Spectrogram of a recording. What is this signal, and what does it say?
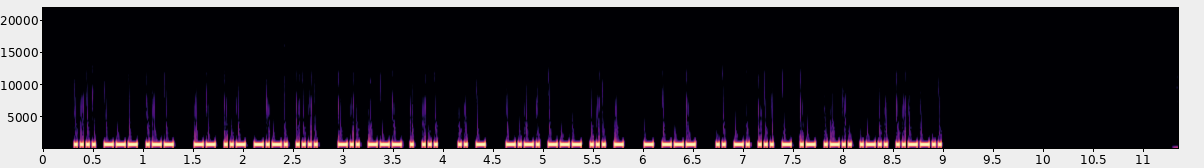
Morse code, heard as a keyed tone, about 40 wpm, 700 Hz. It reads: HOW MUCH DOES IT COST TO INSTALL?
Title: Sentences from Top 1600 Words 40wpm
